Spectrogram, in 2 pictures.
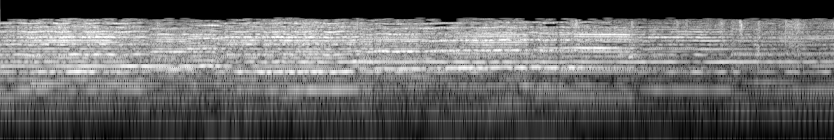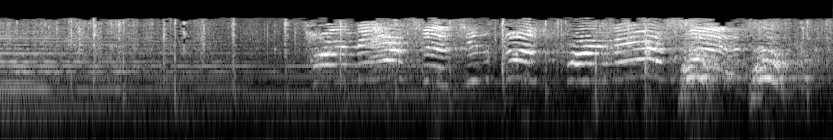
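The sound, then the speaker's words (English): After a stretch of sustained, droning musical tones, the dog Bark lets out a rapid series of short, yelping barks at a hound, fairly loud, in an uneven rhythm. “Stop barking at that hound, Bark.”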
